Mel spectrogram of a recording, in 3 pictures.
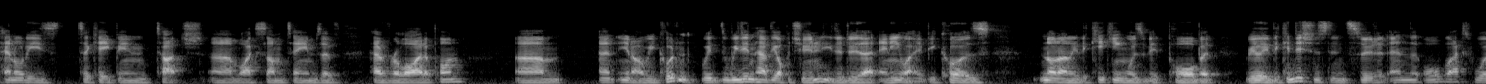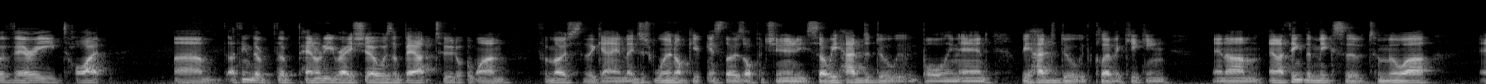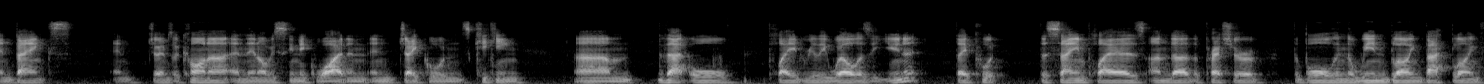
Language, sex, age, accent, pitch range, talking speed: English, male, 30-49, Australian, 80-90 Hz, 195 wpm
